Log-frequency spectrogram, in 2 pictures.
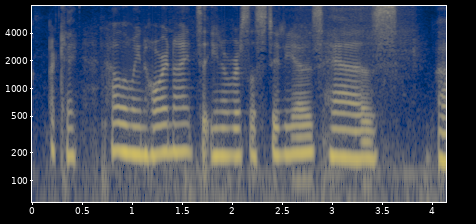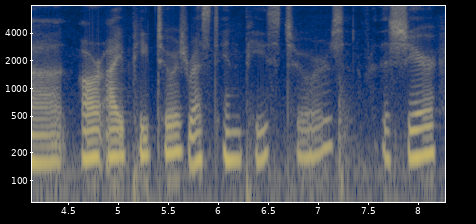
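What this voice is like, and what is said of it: Whispering. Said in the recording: “Is there a reason you're whispering? ... I am.”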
